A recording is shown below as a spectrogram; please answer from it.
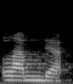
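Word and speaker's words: lambda: ada yang sama tapi ini dibacanya lamda gitu dan dia menyimpulkan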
